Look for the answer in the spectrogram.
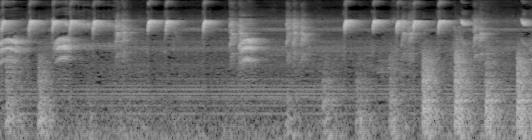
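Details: Small siri-siri in vigorous song, used as a training lure, gives a long series of shrill falling chirps and short buzzy phrases, with faint clicks in the background.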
